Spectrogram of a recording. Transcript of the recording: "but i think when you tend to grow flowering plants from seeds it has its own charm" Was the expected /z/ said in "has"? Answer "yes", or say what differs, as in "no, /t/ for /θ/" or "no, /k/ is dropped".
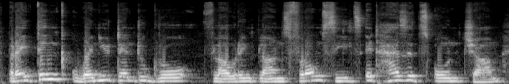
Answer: yes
